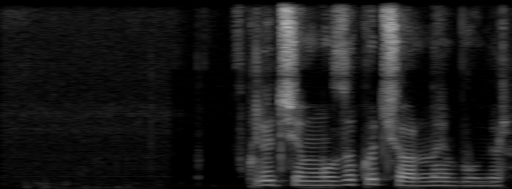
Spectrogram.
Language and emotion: Russian, neutral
